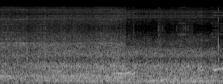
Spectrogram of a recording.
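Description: Street traffic noise, dominated by a city bus's engine running steadily close by, with voices faintly underneath.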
